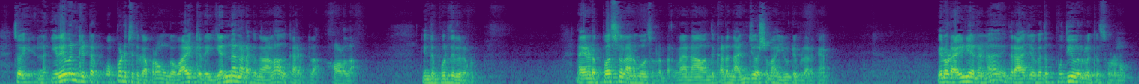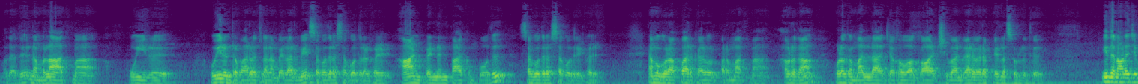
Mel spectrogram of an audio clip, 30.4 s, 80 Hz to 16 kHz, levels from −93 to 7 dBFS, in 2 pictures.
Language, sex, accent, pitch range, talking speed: Tamil, male, native, 105-130 Hz, 135 wpm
